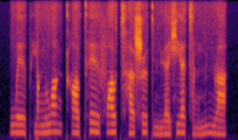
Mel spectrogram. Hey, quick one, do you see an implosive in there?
no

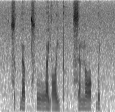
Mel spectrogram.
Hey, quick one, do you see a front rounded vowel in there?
no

